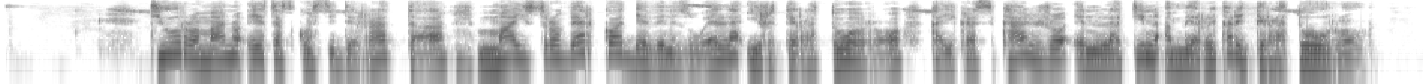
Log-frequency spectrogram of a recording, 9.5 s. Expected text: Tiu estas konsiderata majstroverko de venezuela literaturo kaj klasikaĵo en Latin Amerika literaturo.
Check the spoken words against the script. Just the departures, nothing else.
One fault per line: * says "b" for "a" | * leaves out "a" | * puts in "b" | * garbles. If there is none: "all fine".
* puts in "romano"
